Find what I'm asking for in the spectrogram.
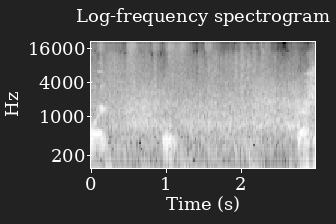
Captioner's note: crowd Noises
